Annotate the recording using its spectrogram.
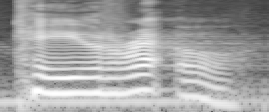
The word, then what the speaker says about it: tereo: It's the word tereo, T-E-R-E-O, long O, if you wanted to look that up.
